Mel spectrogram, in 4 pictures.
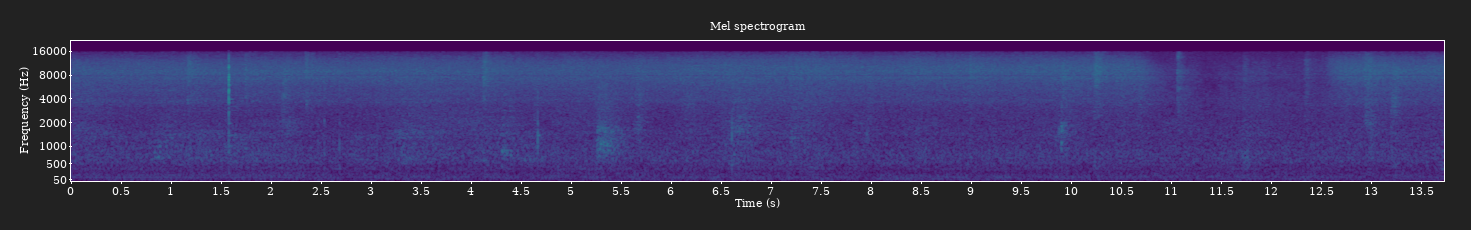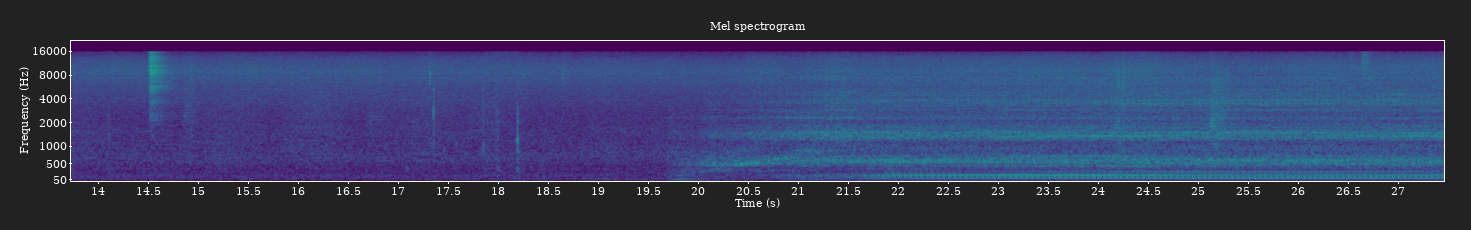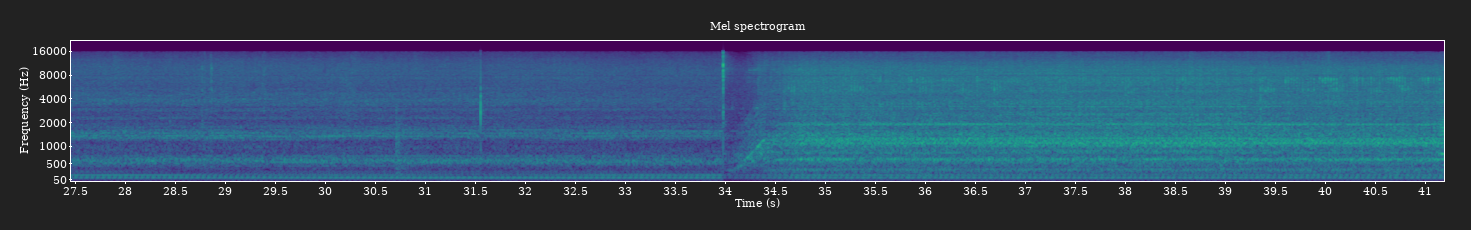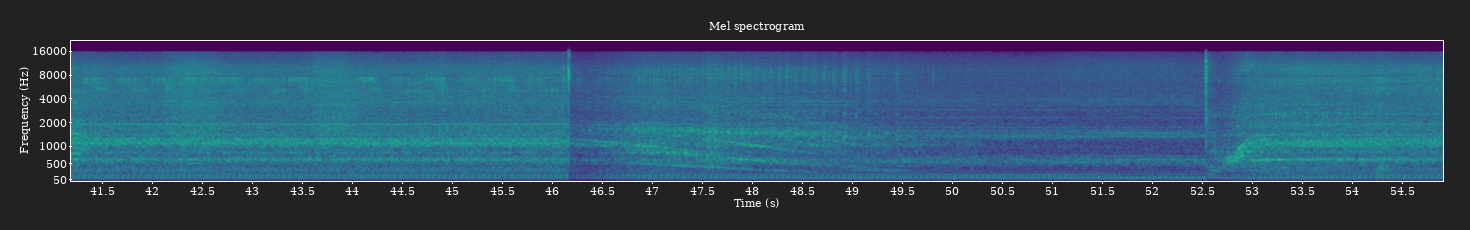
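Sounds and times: milling machine motor humming: 19.7 - 54.9.

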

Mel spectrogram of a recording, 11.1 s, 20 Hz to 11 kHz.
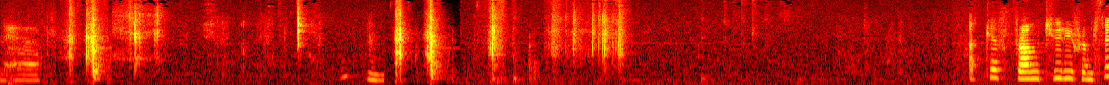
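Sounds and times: blade scraping apple core: 4.9 - 6.3.

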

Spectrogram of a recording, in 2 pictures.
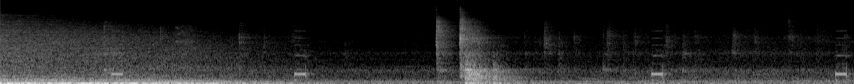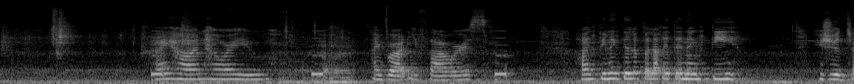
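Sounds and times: loud knock: 4.6 - 5.2
patient monitor beeping: 11.6 - 12.1.

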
